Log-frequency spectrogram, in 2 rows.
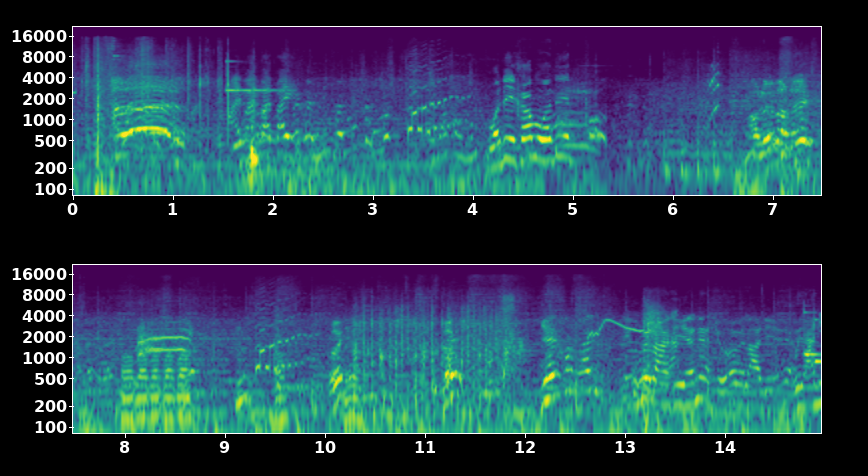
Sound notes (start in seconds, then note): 9.4 footsteps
